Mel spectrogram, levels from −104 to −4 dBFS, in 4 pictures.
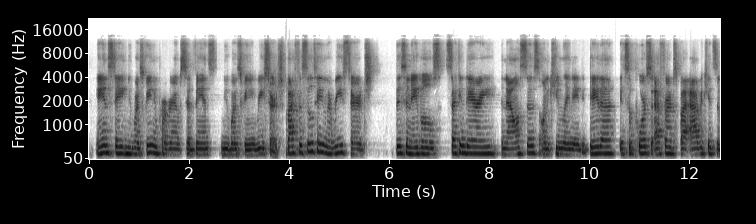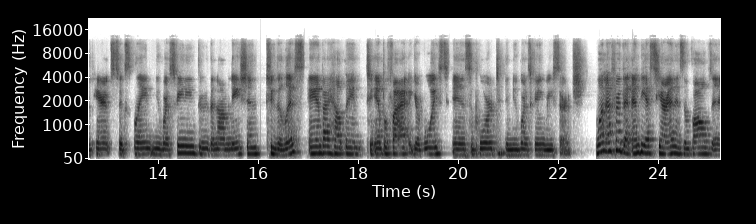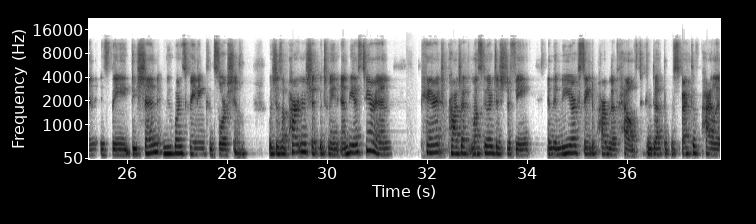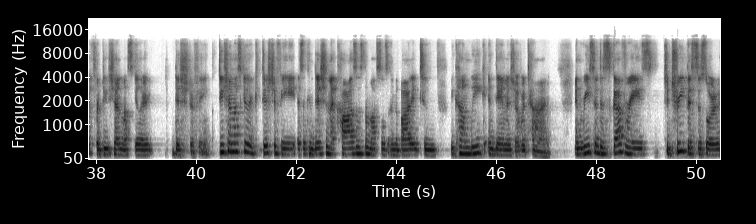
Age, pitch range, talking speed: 20-39, 160-195 Hz, 140 wpm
